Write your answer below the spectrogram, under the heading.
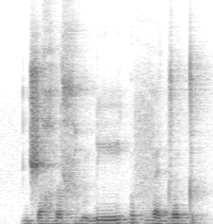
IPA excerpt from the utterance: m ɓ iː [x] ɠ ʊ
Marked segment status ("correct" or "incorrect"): incorrect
